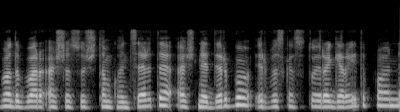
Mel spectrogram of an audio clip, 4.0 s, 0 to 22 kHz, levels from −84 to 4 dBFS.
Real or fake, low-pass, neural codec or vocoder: real; 7.2 kHz; none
